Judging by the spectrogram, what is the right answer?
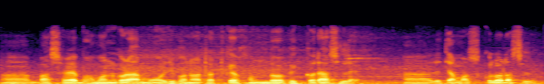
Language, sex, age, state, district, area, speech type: Assamese, male, 18-30, Assam, Golaghat, urban, spontaneous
